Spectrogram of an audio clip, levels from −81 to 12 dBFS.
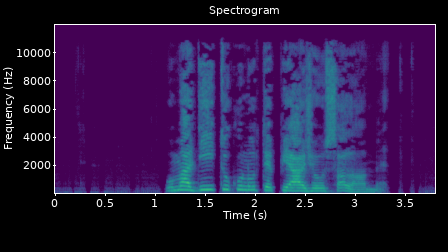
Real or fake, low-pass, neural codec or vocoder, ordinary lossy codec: fake; 10.8 kHz; vocoder, 48 kHz, 128 mel bands, Vocos; MP3, 64 kbps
